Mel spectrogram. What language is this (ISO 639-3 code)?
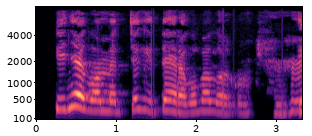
kln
